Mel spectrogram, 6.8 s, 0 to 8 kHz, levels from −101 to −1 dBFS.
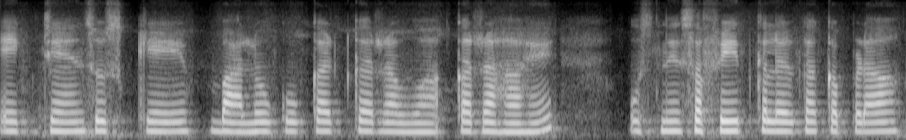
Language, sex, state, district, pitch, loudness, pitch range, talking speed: Hindi, female, Uttarakhand, Tehri Garhwal, 205 Hz, -21 LUFS, 200-210 Hz, 160 wpm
